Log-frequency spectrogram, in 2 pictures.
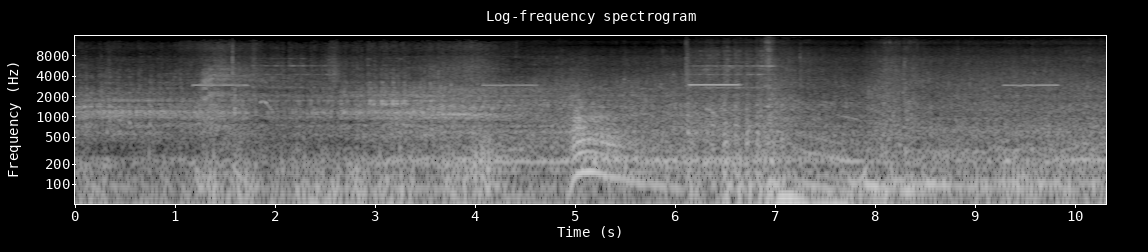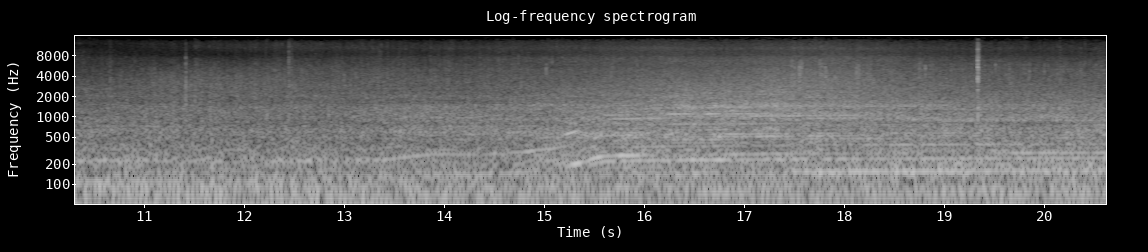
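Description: Bass boat outboard motor running under way, its pitch dipping and climbing about five seconds in, then rising again and settling at a steady speed, over wind and water noise. Four short high beeps sound in the first half.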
